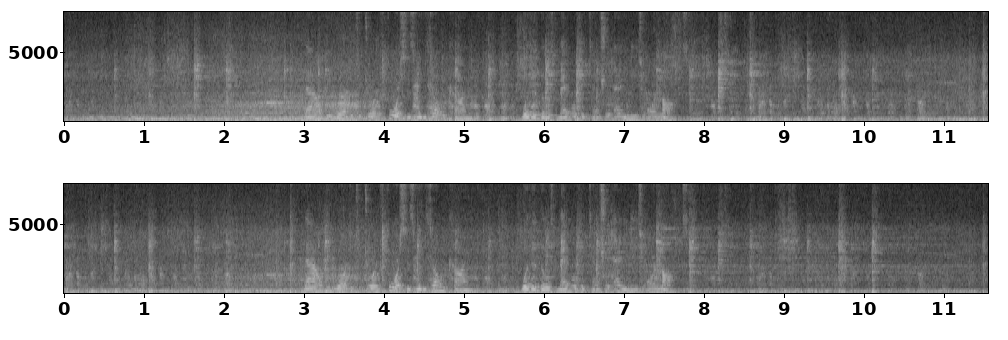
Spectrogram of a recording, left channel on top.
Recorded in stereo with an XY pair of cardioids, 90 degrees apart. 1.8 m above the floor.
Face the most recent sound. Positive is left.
turn(degrees=-45)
